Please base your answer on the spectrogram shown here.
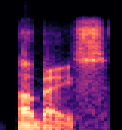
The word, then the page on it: abase: British English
